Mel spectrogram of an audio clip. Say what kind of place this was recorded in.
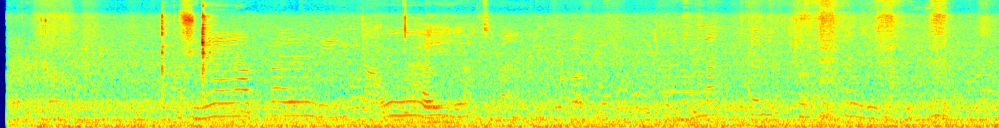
restaurant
